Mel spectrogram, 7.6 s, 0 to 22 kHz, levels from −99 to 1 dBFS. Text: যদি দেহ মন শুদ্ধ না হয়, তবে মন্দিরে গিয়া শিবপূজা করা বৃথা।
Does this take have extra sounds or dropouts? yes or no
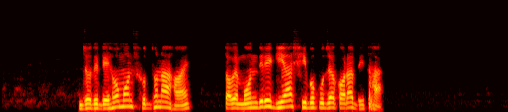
no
